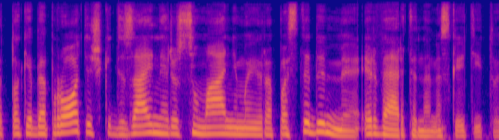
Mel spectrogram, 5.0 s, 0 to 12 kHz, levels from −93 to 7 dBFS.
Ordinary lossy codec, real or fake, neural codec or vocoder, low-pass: AAC, 64 kbps; fake; codec, 44.1 kHz, 7.8 kbps, Pupu-Codec; 10.8 kHz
